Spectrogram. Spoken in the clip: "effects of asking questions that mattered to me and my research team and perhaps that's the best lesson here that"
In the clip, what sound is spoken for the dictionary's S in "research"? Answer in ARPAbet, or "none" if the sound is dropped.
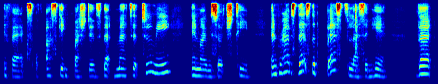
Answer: S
